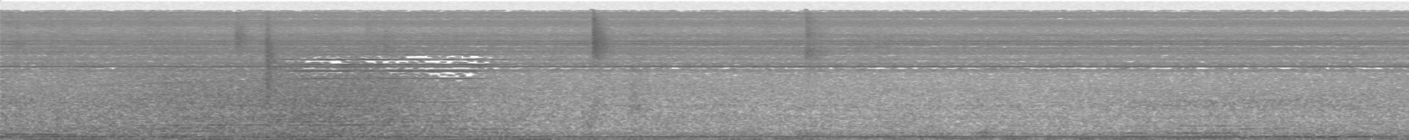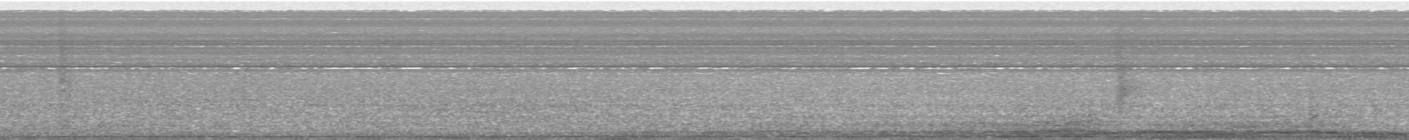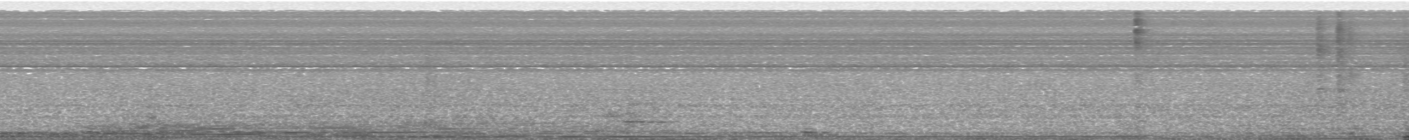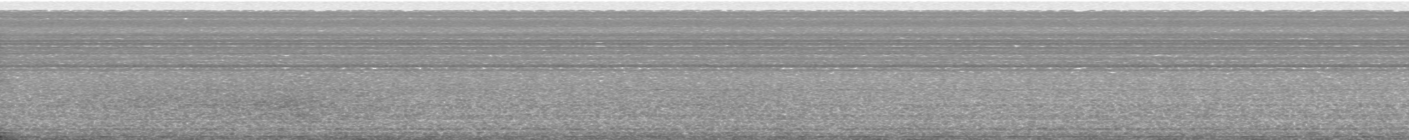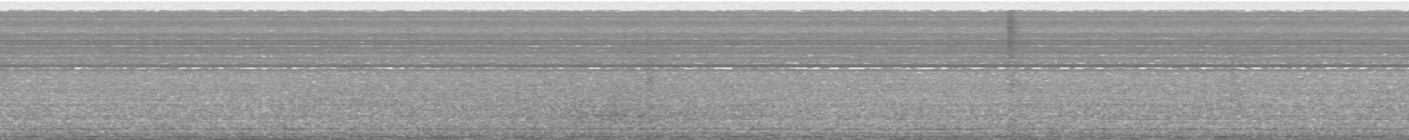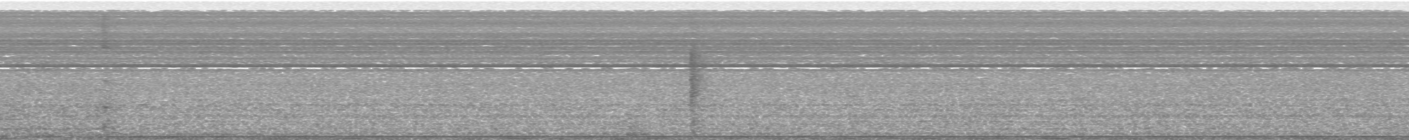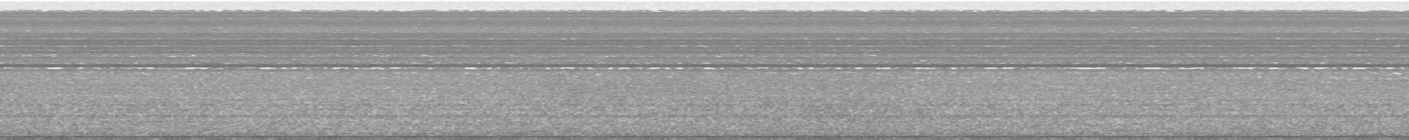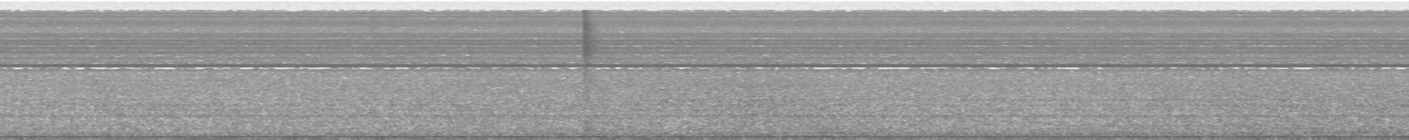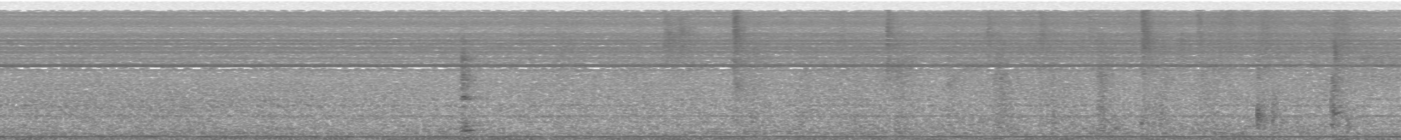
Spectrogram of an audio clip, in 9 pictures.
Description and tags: Room tone cocina
room tone de cocina en departamento del centro de La Plata
city, cocina, de, heladera, backround, home, ambiente, ciudad, fondo, refrigerator, kitchen, domestic-sounds, interior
